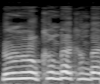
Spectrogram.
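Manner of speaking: high, loud pleading call after someone. Retold or imitated. Creep calling the kid back, high and loud begging. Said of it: "He's like".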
